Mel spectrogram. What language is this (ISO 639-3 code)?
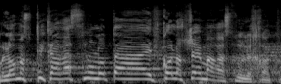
heb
